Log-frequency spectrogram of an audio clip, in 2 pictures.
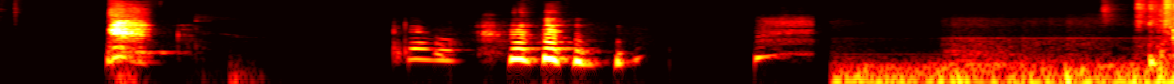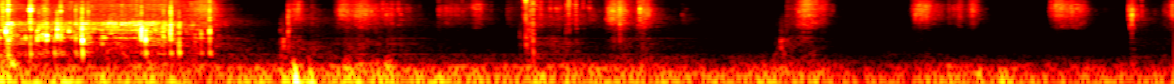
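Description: A few short vocal sounds, then a steady low rumble of outdoor water or wind before a single bright splash as a rock thrown by a girl hits creek water, with the rushing noise continuing afterward.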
